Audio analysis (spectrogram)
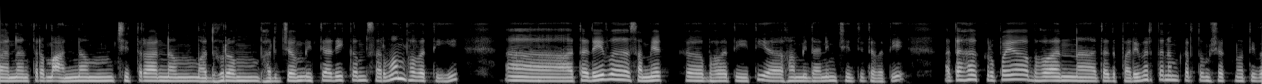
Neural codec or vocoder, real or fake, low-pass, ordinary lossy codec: none; real; 7.2 kHz; none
